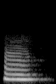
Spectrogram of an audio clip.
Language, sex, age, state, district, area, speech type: Manipuri, female, 18-30, Manipur, Kangpokpi, urban, conversation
